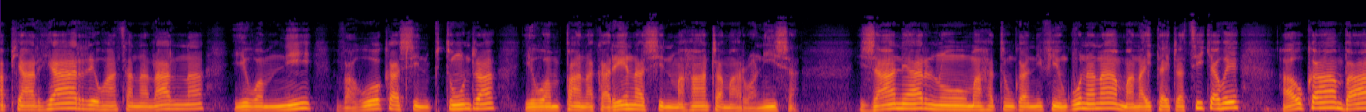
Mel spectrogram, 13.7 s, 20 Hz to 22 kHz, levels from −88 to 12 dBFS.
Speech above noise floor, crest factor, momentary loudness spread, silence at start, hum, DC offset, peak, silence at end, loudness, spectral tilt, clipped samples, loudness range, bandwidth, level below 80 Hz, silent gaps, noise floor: 31 dB; 12 dB; 7 LU; 0 s; none; under 0.1%; -2 dBFS; 0 s; -15 LUFS; -7 dB/octave; under 0.1%; 2 LU; 9.8 kHz; -50 dBFS; none; -45 dBFS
